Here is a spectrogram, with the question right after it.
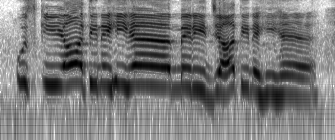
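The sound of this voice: A woman in a put-on character voice speaks slowly at an extremely high pitch, with ordinary pitch variation and a fairly bright tone.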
